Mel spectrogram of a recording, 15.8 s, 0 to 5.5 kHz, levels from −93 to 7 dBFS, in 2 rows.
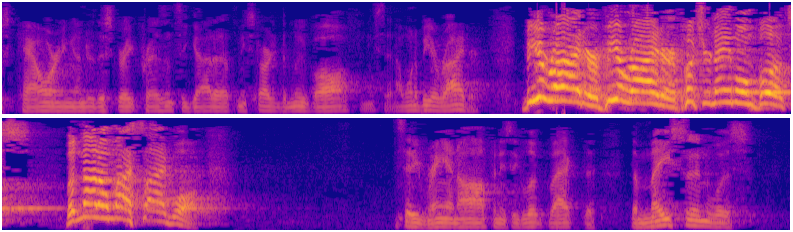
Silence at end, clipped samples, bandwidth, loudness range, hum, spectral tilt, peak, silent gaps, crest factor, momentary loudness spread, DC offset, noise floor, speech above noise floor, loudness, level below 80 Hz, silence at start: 0.6 s; under 0.1%; 5.4 kHz; 24 LU; none; -7.5 dB/octave; 0 dBFS; none; 18 dB; 27 LU; under 0.1%; -71 dBFS; 54 dB; -13 LUFS; -62 dBFS; 0.2 s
